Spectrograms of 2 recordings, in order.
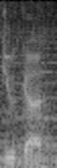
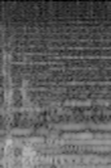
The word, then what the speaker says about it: Deku: the first time I always called it duka instead of Daegu or Deku which is just wrong but it was just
